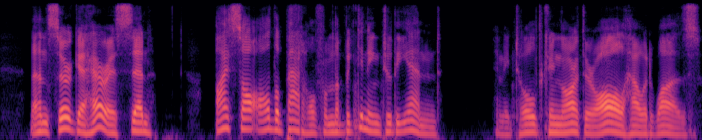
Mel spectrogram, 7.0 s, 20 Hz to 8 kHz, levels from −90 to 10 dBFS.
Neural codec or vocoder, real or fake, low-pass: codec, 16 kHz, 4 kbps, FunCodec, trained on LibriTTS, 50 frames a second; fake; 7.2 kHz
